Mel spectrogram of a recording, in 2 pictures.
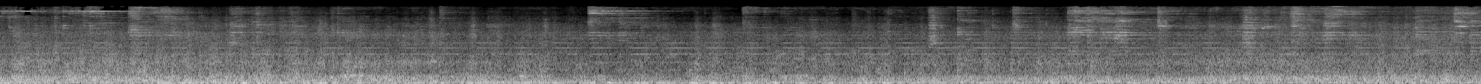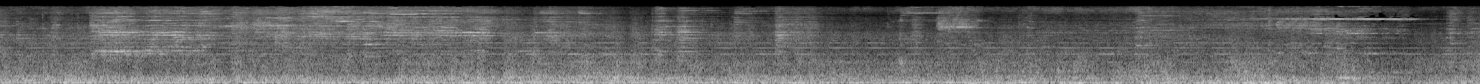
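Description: Freight cars of a manifest train rolling past on the rails: a steady rumble of steel wheels on track, with brief high-pitched wheel squeals now and then.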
